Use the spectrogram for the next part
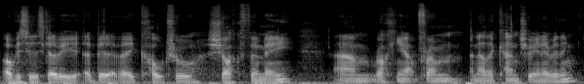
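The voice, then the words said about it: Australian accent. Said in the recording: “You can probably tell from my accent, I'm from Australia.”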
